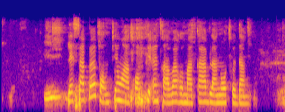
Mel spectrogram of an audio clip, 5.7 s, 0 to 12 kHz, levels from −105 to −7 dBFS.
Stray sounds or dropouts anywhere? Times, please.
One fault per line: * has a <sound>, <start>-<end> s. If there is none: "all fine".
all fine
